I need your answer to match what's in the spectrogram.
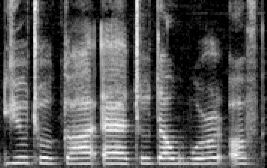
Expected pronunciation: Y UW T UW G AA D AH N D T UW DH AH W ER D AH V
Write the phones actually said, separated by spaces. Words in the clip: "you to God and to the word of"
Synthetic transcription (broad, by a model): Y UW T UW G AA AH T UW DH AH W ER D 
